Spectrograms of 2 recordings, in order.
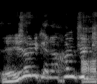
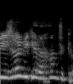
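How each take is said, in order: First: It is said in an American accent. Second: It is said in a non-American accent. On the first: The speaker calls it right. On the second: The speaker calls it wrong.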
